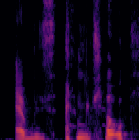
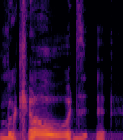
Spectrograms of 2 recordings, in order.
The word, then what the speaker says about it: McCode: Pronounced McCode. McCode, yes. I didn't even think it'd end up like this, but I'm still liking that my theme was used.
